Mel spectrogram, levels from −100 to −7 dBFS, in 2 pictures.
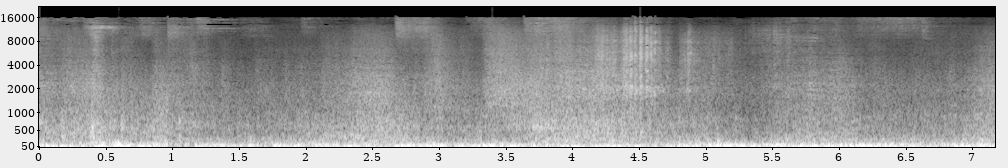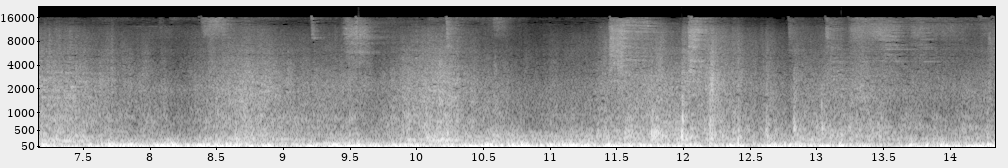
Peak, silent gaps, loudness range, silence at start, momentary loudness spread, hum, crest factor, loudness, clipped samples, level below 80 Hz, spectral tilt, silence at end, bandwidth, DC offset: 0 dBFS; none; 2 LU; 0 s; 5 LU; none; 12 dB; -16 LUFS; under 0.1%; -12 dBFS; -5.5 dB/octave; 0 s; 16.5 kHz; 0.6%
